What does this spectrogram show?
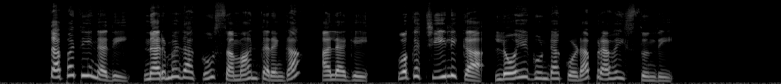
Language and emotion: Telugu, neutral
